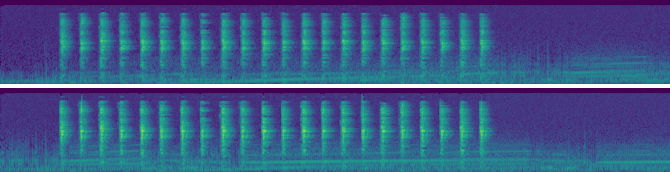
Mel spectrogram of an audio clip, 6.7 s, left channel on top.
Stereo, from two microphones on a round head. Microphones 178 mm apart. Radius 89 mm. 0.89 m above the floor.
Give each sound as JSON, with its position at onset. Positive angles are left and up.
{"t": 0.6, "sound": "ticking", "side_deg": -70, "distance_m": 1.7}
